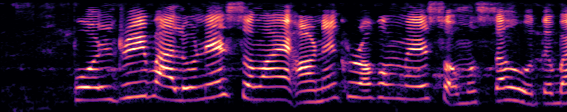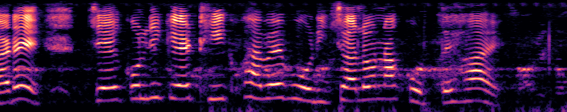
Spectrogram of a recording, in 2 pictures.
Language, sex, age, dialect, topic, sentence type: Bengali, male, <18, Standard Colloquial, agriculture, statement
